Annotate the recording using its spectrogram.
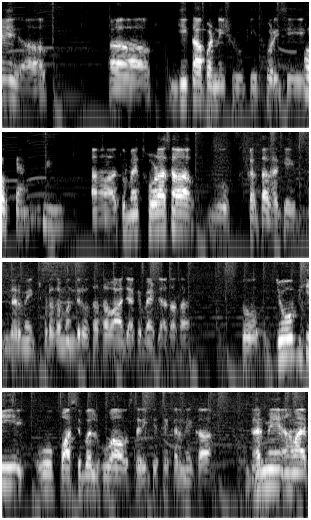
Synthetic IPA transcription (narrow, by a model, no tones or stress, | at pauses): ẽ | ɡiːt̪apɐɽniʃʊɾukit̪ʰoːɽisʰioːke | t̪omɛ̃ːt̪ʰoːɽasaʋo | kɐɾt̪at̪ʰakiɡʱɐɾmẽkt͡ʃʰoːʈasamɐ̃nd̪ɪɾɦoːt̪at̪ʰaʋɐɦãd͡ʒaːkebɛːʈʰd͡ʒa̰ːt̪at̪ʰaː | t̪oːd͡ʒoːbʱiʋopaːsɪbəlɦuaʊst̪ɐɾiːkesekɐɾnekaɡʱɐɾmẽɦɐmaːɾe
